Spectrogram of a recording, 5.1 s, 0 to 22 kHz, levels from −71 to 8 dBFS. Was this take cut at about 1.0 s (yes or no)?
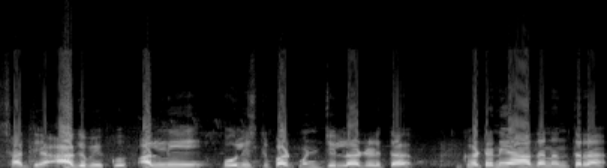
yes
